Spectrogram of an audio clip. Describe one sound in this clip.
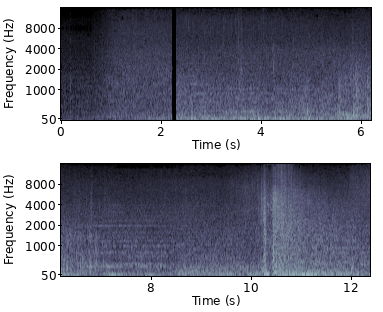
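Strong wind howls.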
